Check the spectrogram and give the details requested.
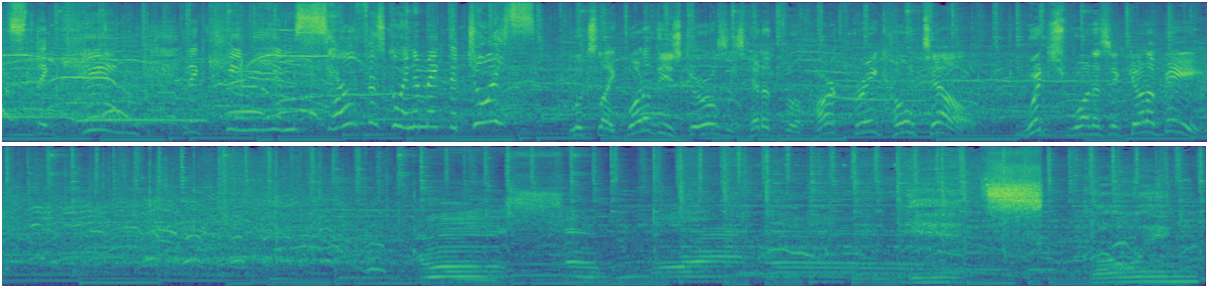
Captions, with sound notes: It's the king, the king himself is going to make the choice! - Looks like one of these girls is headed for heartbreak hotel. Which one is it gonna be? (Coach slow motion speaking) - It's going to be...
